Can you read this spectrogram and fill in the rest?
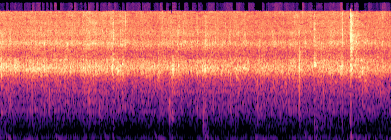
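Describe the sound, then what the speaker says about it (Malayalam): Onions fry in a pan with a steady, moderate sizzling hiss, dotted with faint scattered pops and crackles throughout. "ഉള്ളി നന്നായിട്ട് മൂക്കണം നല്ല ചുവക്കെ മൂക്കണം"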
